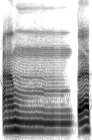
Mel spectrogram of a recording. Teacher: Yang pertama hukum ikhfa syafawi, yaitu ketika ba sukun ya bertemu huruf mim. Nah, ini cara membacanya masuk ke mim dan didengungkan.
